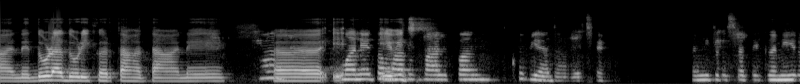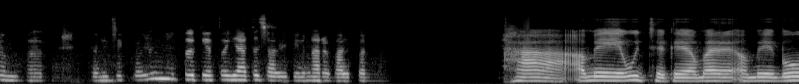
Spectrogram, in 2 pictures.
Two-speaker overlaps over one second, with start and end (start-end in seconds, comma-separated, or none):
none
